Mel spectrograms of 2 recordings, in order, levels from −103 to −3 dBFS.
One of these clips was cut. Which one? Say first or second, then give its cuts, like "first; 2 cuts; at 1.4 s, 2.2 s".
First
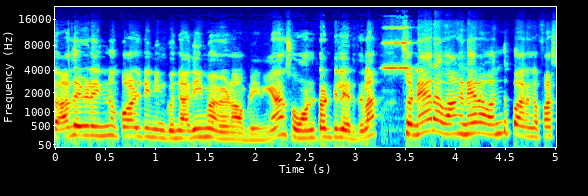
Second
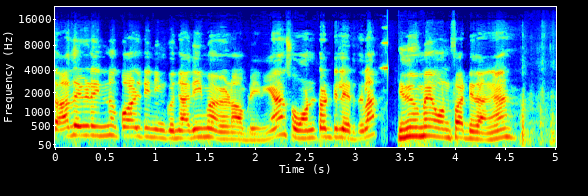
second; 1 cut; at 3.3 s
